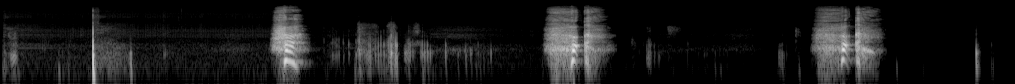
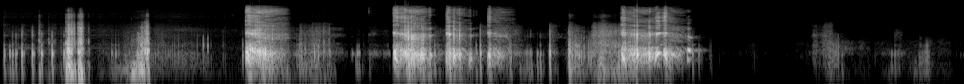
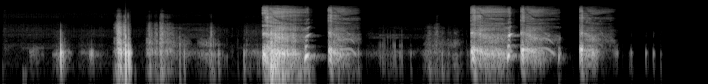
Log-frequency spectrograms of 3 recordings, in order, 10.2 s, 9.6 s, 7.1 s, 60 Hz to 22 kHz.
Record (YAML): exhalation_length: 10.2 s
exhalation_amplitude: 31064
exhalation_signal_mean_std_ratio: 0.22
three_cough_length: 9.6 s
three_cough_amplitude: 32767
three_cough_signal_mean_std_ratio: 0.34
cough_length: 7.1 s
cough_amplitude: 32768
cough_signal_mean_std_ratio: 0.33
survey_phase: beta (2021-08-13 to 2022-03-07)
age: 18-44
gender: Female
wearing_mask: 'No'
symptom_cough_any: true
symptom_runny_or_blocked_nose: true
symptom_sore_throat: true
symptom_abdominal_pain: true
symptom_fatigue: true
symptom_headache: true
symptom_change_to_sense_of_smell_or_taste: true
symptom_onset: 4 days
smoker_status: Never smoked
respiratory_condition_asthma: false
respiratory_condition_other: false
recruitment_source: Test and Trace
submission_delay: 1 day
covid_test_result: Positive
covid_test_method: RT-qPCR
covid_ct_value: 16.0
covid_ct_gene: ORF1ab gene
covid_ct_mean: 16.5
covid_viral_load: 4000000 copies/ml
covid_viral_load_category: High viral load (>1M copies/ml)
